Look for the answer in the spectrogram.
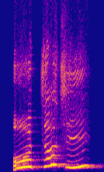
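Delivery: put-on high, very slow, childlike panicked fretting. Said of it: "당황해요".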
